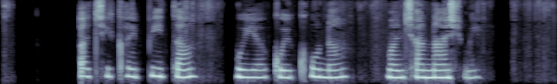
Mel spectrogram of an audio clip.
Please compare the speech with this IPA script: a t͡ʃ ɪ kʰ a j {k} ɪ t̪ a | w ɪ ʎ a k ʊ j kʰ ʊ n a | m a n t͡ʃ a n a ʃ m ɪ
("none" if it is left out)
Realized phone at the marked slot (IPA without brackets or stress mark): p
